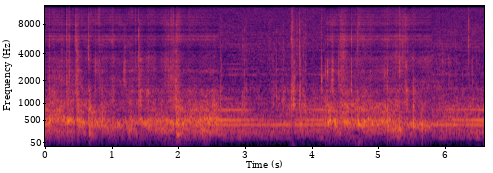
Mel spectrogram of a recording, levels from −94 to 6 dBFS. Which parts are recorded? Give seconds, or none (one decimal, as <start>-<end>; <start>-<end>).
2.6-4.2; 5.8-6.6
